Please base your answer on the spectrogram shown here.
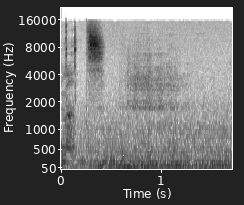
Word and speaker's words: months: One of the ways, you can simplify everything, and instead of saying clothes, you just say close. Just omitting the TH sound completely.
